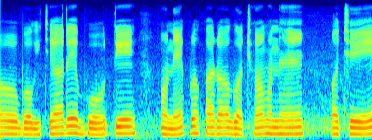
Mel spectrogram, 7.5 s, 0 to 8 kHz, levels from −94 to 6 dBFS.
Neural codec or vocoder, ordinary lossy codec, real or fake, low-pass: none; none; real; 7.2 kHz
